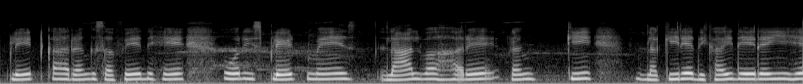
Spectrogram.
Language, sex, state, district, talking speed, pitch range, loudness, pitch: Hindi, female, Uttar Pradesh, Lalitpur, 140 wpm, 230-255 Hz, -16 LUFS, 245 Hz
